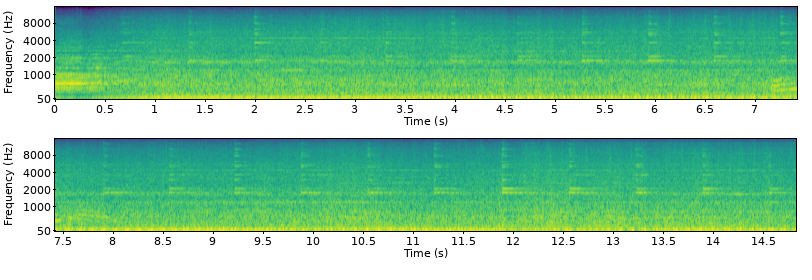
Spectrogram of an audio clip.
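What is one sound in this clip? Train wheels clack rhythmically over the rail joints.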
